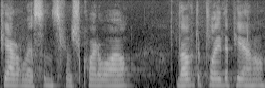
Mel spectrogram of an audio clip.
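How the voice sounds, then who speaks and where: A woman with a Midwestern American accent speaks at a medium pitch. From US Midwest, Indiana. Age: 80s+. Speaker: grandmother interviewee. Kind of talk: casual chat. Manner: halting.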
